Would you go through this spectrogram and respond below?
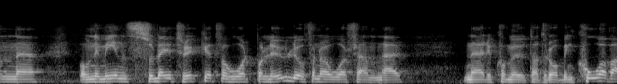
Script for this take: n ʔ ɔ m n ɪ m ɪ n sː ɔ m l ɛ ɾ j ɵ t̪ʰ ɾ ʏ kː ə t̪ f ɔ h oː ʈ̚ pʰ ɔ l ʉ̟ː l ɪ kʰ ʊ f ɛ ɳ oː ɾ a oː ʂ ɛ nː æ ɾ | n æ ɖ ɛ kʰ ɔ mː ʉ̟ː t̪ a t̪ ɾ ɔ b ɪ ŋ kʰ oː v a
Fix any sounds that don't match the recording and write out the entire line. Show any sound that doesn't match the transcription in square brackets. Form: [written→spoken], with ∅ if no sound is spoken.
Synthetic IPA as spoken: n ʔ ɔ m n ɪ m ɪ n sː ɔ [m→b] l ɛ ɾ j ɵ t̪ʰ ɾ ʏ kː ə t̪ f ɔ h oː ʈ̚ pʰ ɔ l ʉ̟ː l ɪ [kʰ→∅] ʊ f [ɛ→œ] ɳ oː ɾ a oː ʂ ɛ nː æ ɾ | n æ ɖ ɛ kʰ ɔ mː ʉ̟ː t̪ a t̪ ɾ ɔ b ɪ ŋ kʰ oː v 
